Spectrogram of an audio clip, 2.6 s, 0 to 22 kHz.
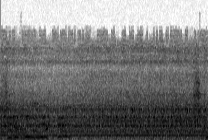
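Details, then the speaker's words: Outboard with cowling off, idle raised slightly, air mixture screw two turns out then turned in toward 1¾–1½; idles unevenly with a wavering beat and stumbles; rough idle from mis-set air mixture screw. "So this air mixture set at two turns out. It's not idling perfect."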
